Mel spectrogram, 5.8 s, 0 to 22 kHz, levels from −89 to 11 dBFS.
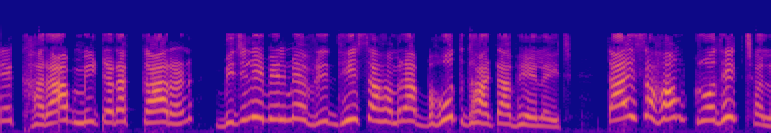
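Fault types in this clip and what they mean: concealed Bluetooth headset packet loss: A barely noticeable blip near 0.43 s, where a few milliseconds of speech briefly repeat before the real signal resumes. About 7.5 ms was lost between headset and phone, which fits one dropped packet, and the receiver patched it with a matching stretch of the preceding waveform.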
